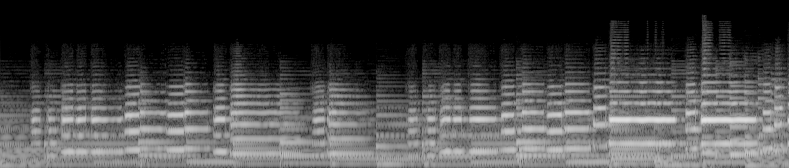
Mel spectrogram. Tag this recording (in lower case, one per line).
trumpet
